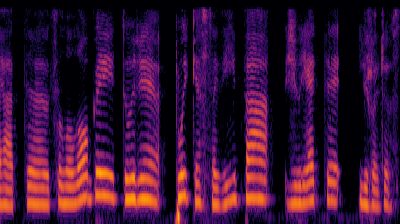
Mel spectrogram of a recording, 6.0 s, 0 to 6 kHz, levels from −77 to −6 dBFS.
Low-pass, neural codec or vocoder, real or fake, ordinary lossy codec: 5.4 kHz; codec, 44.1 kHz, 2.6 kbps, SNAC; fake; AAC, 24 kbps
